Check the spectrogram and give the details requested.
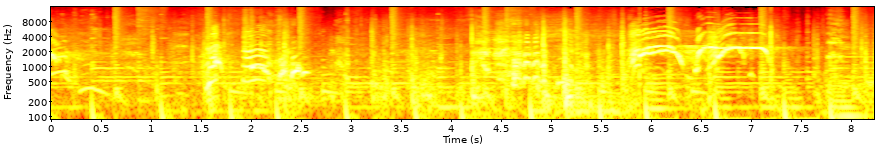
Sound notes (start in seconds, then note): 5.8 screams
